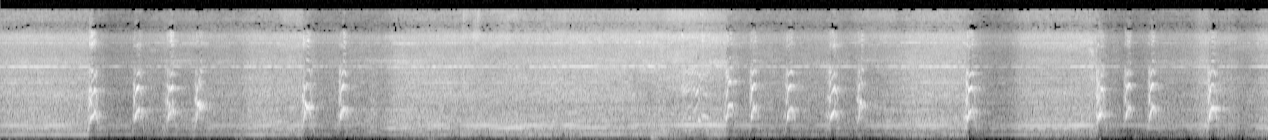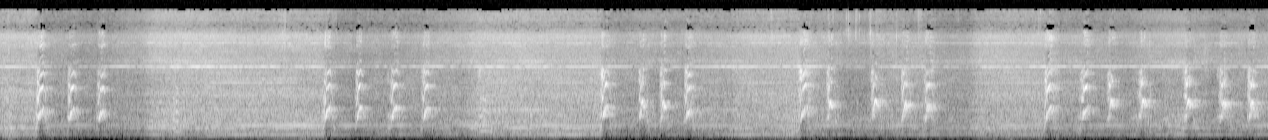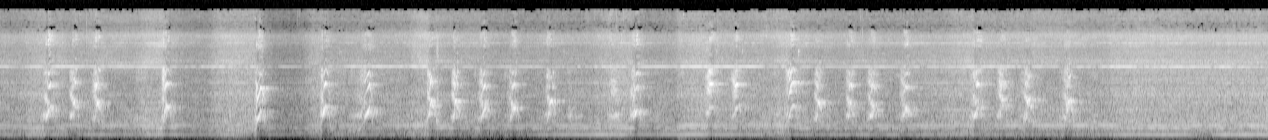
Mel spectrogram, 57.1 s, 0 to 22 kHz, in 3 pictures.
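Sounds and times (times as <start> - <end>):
vacuum cleaner motor hum: 0.0 - 57.0
dog barking: 1.3 - 3.2, 4.5 - 5.4, 10.8 - 13.1, 14.4 - 14.8, 16.4 - 17.4, 18.1 - 18.4, 19.6 - 20.7, 23.8 - 25.6, 28.0 - 29.6, 31.0 - 33.2, 34.7 - 38.0, 38.7 - 39.7, 40.4 - 40.8, 41.8 - 42.2, 42.8 - 43.8, 44.4 - 47.9, 48.6 - 51.9, 52.6 - 54.3.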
